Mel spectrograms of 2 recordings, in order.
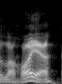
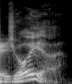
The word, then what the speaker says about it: La Jolla: The second one was, which I live in California near La Jolla. It's spelled L-A. La Jolla.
